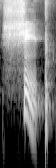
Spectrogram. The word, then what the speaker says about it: sheep: pushing our cheeks outwards sheep sheep instead of ship which would be very easy to accidentally say ship you want to say sheep sheep keep that e for a bit longer now we're going to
